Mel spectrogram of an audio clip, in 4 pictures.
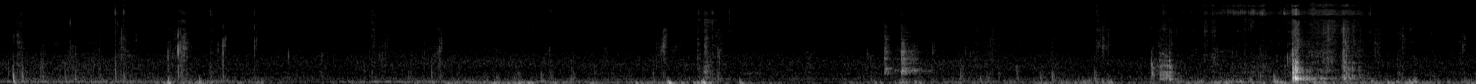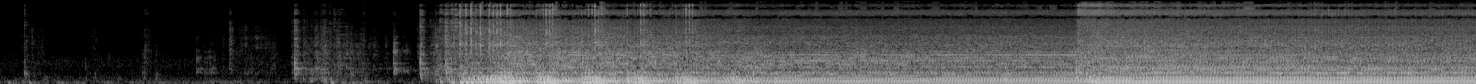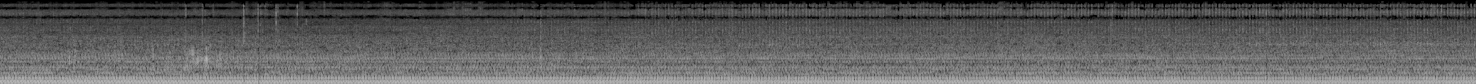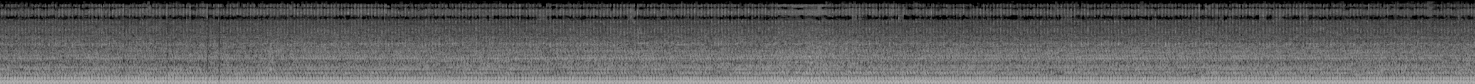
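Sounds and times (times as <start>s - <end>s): pressure washer engine running: 19.0s - 59.0s
water spraying onto concrete: 19.8s - 59.0s.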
